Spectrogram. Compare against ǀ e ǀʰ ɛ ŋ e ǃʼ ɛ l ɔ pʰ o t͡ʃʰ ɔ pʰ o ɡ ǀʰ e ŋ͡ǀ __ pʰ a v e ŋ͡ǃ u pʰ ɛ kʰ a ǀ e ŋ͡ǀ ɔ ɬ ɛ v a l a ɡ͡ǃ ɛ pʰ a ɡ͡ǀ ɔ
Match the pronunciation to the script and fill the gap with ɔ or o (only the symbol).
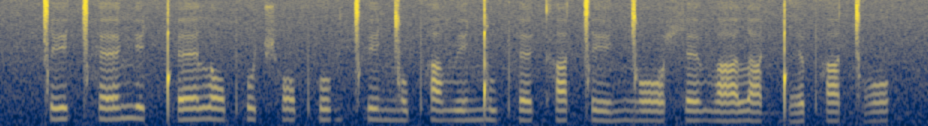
o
